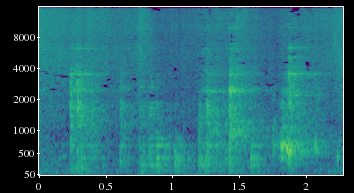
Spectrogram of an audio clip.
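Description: A thin plastic grocery bag rustling and crinkling as hands rummage through it and pull an item out, with a run of short crackles and light clinks.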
